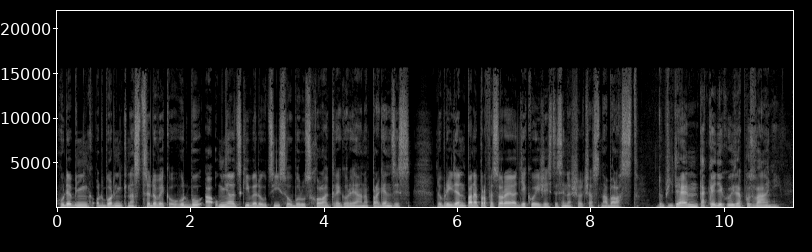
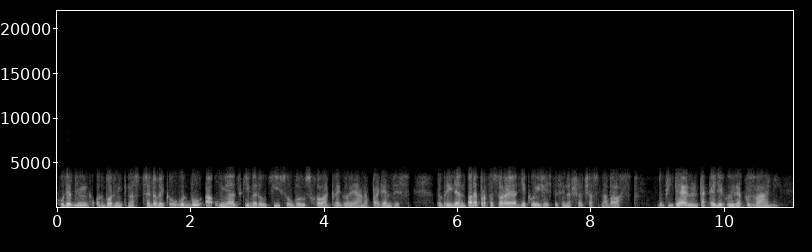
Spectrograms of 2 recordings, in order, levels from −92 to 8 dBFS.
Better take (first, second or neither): first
